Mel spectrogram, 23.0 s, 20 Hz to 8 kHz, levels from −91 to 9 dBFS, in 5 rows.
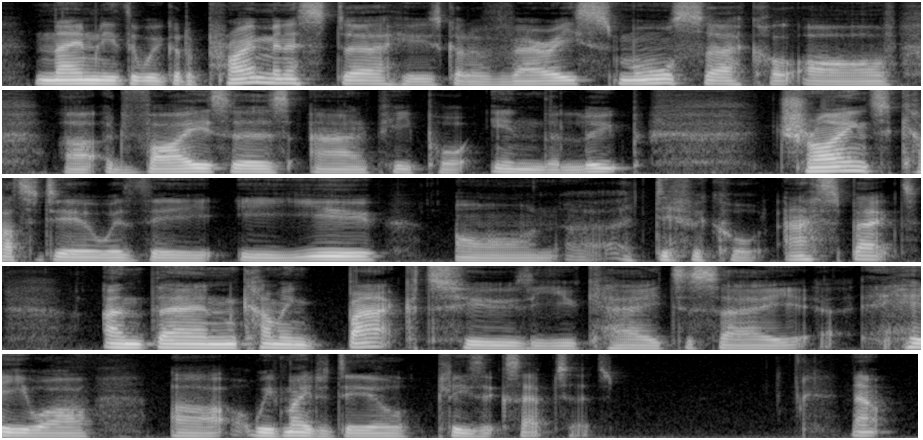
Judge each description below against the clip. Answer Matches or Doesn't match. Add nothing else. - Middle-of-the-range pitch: Doesn't match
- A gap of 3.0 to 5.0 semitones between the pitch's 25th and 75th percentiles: Matches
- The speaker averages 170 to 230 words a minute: Doesn't match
